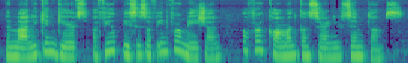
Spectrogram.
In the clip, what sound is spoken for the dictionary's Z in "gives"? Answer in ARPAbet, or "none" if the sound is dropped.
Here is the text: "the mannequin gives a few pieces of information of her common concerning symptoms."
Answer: S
